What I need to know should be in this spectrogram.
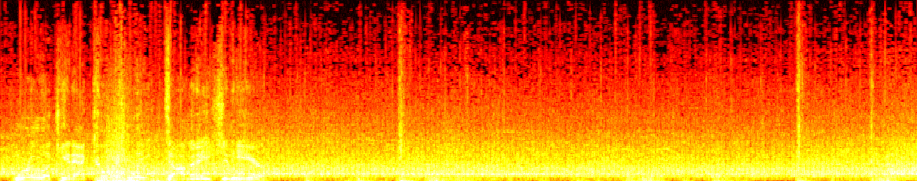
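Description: Bodies thud onto a wrestling ring mat.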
